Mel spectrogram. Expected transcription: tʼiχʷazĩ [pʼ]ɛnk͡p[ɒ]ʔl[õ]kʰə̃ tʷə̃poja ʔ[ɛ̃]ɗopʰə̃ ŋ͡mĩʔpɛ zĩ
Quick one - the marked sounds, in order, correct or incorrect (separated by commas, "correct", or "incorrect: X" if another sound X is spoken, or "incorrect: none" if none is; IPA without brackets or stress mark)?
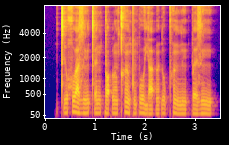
incorrect: tʼ, correct, correct, incorrect: ə̃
